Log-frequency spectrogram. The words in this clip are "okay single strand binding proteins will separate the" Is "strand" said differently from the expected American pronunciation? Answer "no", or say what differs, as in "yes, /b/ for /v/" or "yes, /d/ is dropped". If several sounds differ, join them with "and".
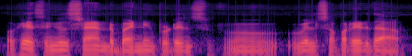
yes, /ɹ/ is dropped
